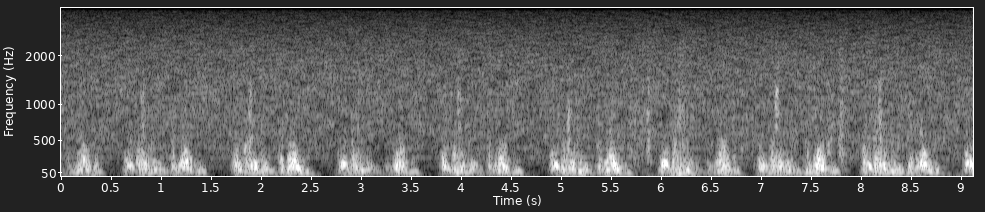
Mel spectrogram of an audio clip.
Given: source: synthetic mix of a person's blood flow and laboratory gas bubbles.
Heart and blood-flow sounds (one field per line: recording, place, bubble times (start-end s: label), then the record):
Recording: Doppler ultrasound of blood flow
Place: precordium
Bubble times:
no bubbles
From the record:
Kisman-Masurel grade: 000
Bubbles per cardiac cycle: 0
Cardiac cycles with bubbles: 0%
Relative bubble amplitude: no bubbles discernible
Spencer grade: 0 (complete lack of bubble signals)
